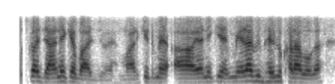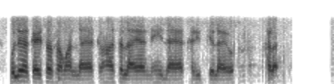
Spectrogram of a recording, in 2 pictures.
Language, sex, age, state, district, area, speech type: Hindi, male, 18-30, Bihar, Vaishali, rural, conversation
